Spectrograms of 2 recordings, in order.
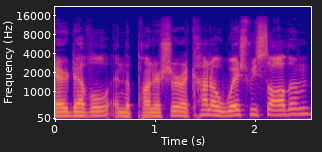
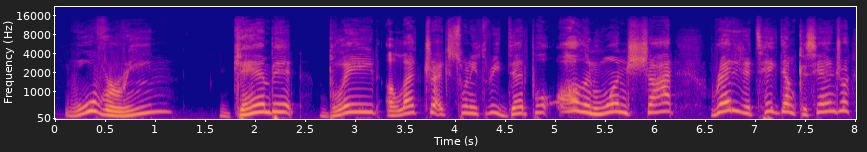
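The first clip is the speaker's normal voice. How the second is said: high-pitched, excited roll call, names held apart; building fan hype; 9 semitones higher than usual. Real, not acted. Reviewer hyping the heroes' team-up to viewers, excited. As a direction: list each hero with mounting excitement.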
